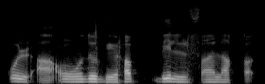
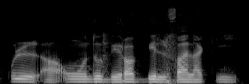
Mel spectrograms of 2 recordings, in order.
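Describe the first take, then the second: First: The phrase ends on a bounced final stop. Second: The phrase ends with an added final vowel. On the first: The speaker calls it right. "tapi dipantulkan" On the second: The speaker calls it wrong. "Bukan dibaca"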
